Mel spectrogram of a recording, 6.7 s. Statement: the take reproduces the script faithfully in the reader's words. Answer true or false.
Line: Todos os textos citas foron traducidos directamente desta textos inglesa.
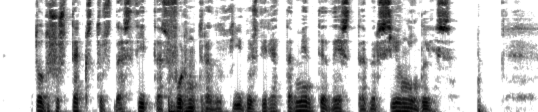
false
